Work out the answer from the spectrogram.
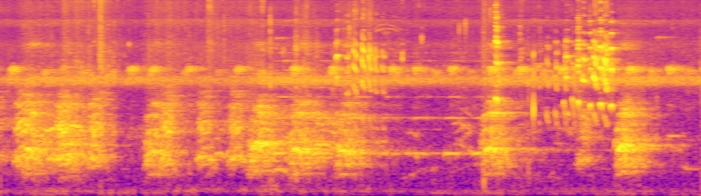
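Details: Brazilian teal in Brazil calling with a run of harsh, buzzy notes in uneven bursts, plus some brief higher chatter, over a constant high-pitched insect drone.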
